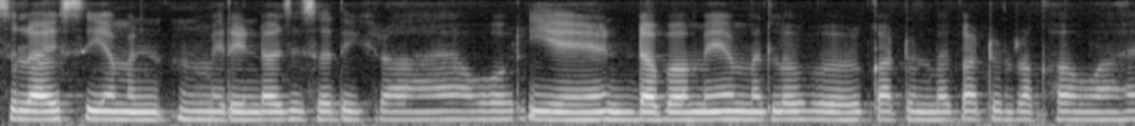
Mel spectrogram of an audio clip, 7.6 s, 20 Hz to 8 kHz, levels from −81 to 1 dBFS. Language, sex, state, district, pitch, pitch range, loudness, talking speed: Hindi, female, Bihar, Muzaffarpur, 185 Hz, 185-190 Hz, -16 LUFS, 150 wpm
